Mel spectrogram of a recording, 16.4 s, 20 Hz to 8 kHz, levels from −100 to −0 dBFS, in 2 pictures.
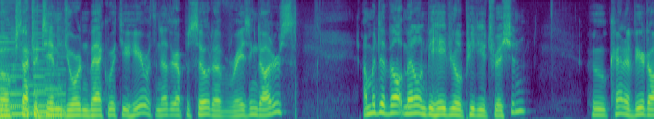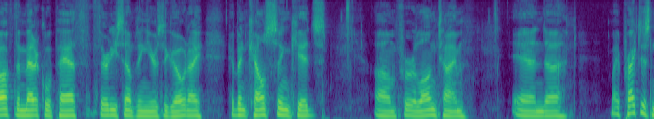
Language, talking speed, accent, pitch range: English, 170 wpm, American, 125-150 Hz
